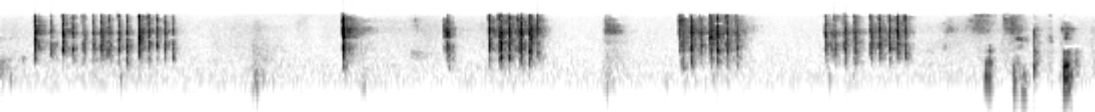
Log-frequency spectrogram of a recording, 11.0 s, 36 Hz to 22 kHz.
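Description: A computer keyboard is typed on in quick, crisp bursts with short pauses between them, close and clear, while someone works in Unreal Engine 5 Blueprints.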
